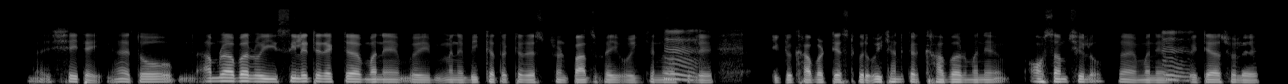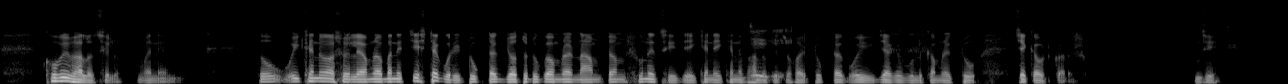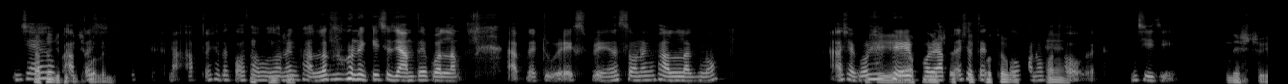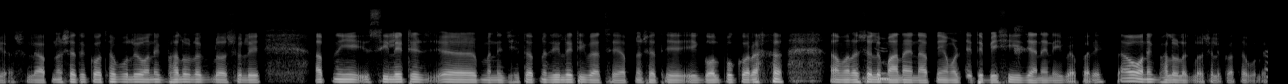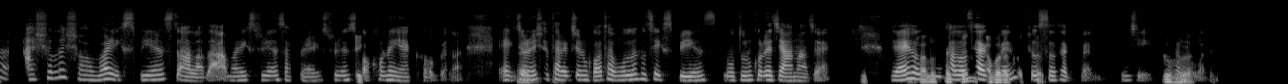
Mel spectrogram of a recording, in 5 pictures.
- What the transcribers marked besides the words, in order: tapping; other background noise; laughing while speaking: "ভালো লাগলো"; laughing while speaking: "করি"; laughing while speaking: "গল্প করা"
- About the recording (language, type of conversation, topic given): Bengali, unstructured, আপনি সর্বশেষ কোথায় বেড়াতে গিয়েছিলেন?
